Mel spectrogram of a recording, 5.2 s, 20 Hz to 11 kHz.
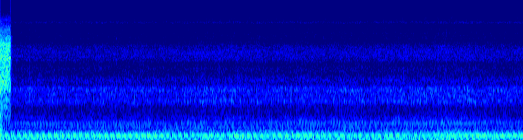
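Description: Cessna 172's piston engine and propeller running steadily in flight, a constant drone heard from inside the cabin.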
